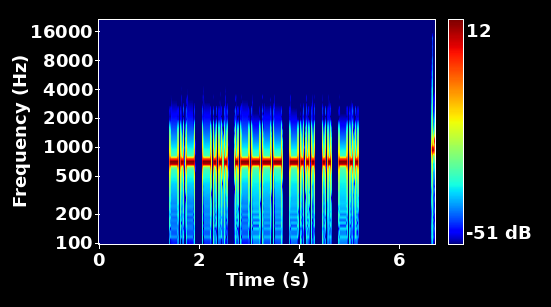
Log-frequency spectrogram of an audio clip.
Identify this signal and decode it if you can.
Morse code, heard as a keyed tone, about 22 wpm, 700 Hz. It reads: KB1BID
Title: USA Call Signs Repeated 2x 22wpm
